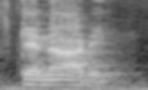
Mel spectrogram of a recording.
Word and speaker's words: kennari: Well, I think the easiest thing that you can remember is that the accent will always be on the first syllable, no matter what word it is.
